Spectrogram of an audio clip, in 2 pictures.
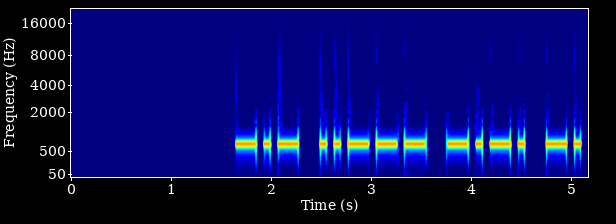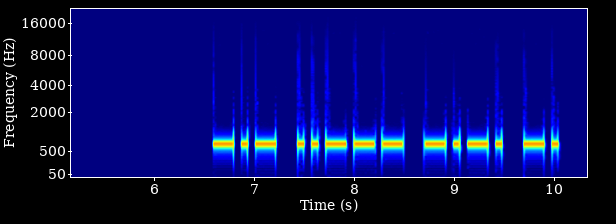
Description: Morse code, heard as a keyed tone, about 17 wpm, 700 Hz. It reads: K2CN K2CN
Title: USA Call Signs - 4 Characters - Repeated 2x - 17wpm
